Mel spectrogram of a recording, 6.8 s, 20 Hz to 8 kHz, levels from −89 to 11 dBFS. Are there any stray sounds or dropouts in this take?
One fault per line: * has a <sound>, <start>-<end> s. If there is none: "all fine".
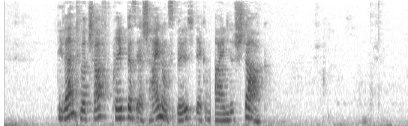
* has a dropout, 3.5-3.6 s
